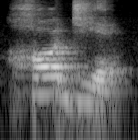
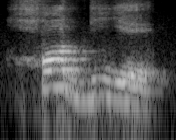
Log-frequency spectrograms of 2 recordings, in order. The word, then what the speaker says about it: hodie: Porque vai dizer hodie, hodie, o di. E teria que ser na restaurada hodie, hodie, com o D dental, não di.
